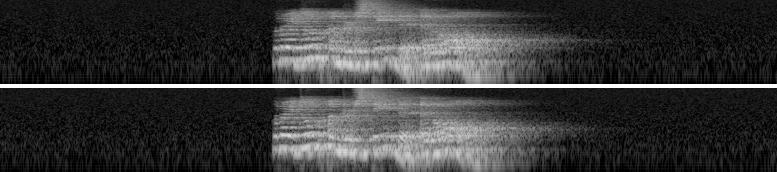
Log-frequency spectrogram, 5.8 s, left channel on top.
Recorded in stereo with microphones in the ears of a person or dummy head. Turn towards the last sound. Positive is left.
turn(degrees=-35)  # may be behind; listen again after turning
